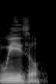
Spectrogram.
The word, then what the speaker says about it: Wiesel: do nothing I stepped in that's smart it's pronounced Weasel oh it's pronounced weasel says Wilko that sounds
